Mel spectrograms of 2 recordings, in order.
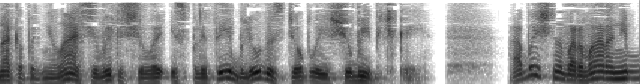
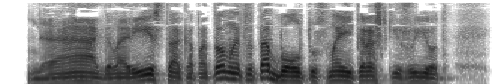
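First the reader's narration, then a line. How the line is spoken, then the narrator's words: Grumbling. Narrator (Russian): заворчала кухарка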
